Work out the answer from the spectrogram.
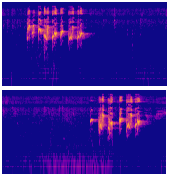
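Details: Two short bursts of bubbly warbling from a tame Stripe-throated Bulbul, each a quick run of about six liquid notes, spaced roughly four seconds apart with quiet between.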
